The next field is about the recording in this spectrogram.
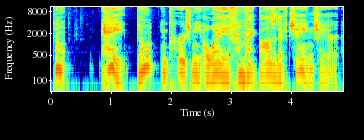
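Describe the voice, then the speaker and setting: A young woman playing a tough but awkward, secretly tender delinquent girl in an intimate ASMR roleplay, speaking softly and hesitantly. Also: deep voice, very animated, unhurried, husky, heavily acted. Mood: teasing, sheepish.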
